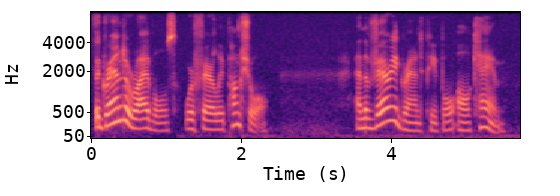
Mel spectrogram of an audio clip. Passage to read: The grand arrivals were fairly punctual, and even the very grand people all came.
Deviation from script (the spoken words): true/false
true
